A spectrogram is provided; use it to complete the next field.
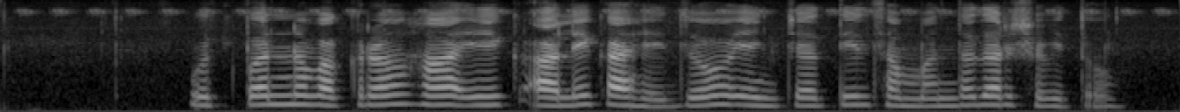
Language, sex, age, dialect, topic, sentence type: Marathi, female, 41-45, Varhadi, banking, statement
